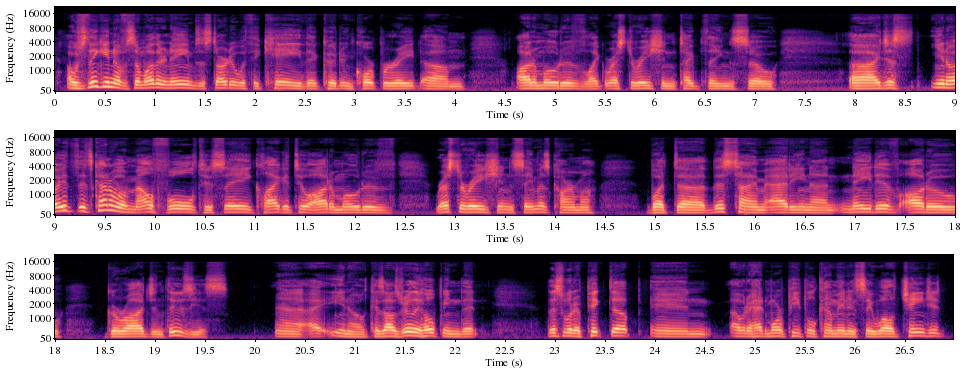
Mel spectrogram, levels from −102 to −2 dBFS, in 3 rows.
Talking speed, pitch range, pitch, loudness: 180 wpm, 125-145 Hz, 130 Hz, -18 LUFS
